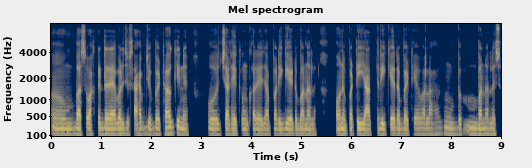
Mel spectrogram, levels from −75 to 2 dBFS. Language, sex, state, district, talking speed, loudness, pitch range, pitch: Magahi, male, Bihar, Gaya, 215 wpm, -19 LUFS, 110-115 Hz, 110 Hz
